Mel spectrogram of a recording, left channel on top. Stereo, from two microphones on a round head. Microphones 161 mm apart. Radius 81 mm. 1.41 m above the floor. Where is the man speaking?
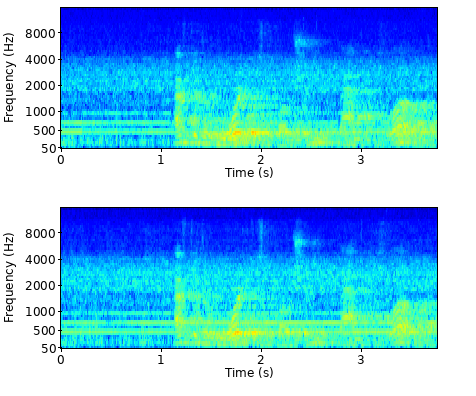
20° right (ahead or behind), 4.5 m.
